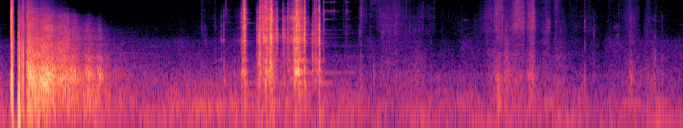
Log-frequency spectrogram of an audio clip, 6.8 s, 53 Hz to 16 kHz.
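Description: A single shot from a .338 Lapua Magnum Ruger Precision Rifle: a sharp blast with a fading tail of about a second. About two seconds later comes a quick metallic clatter of the bolt being worked to eject the spent case and chamber the next round, with a few lighter clicks after it.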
